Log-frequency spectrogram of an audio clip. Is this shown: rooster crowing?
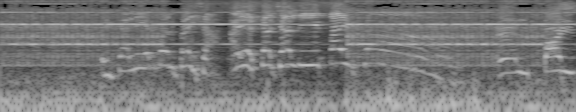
no

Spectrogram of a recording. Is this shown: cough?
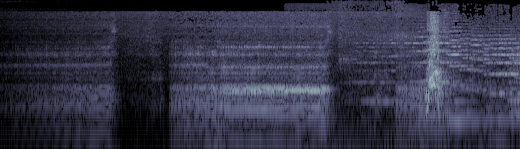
no

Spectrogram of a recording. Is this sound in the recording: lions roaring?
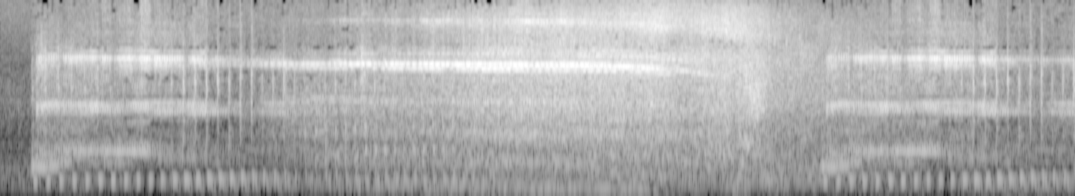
no

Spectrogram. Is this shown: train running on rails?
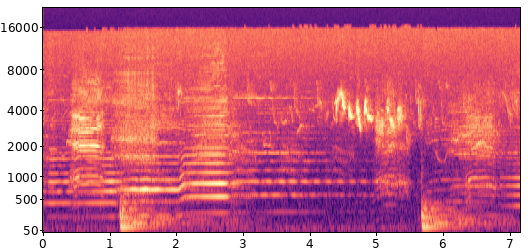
no

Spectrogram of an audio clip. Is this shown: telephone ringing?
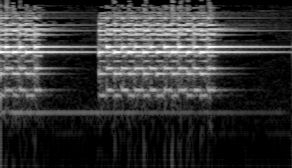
yes

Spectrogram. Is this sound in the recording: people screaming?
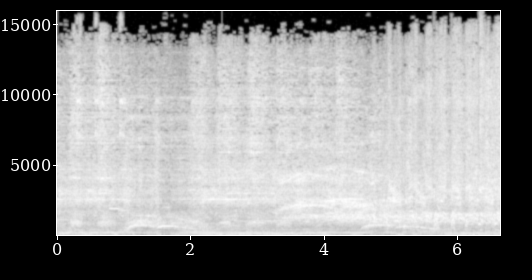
yes

